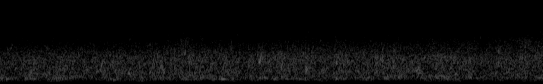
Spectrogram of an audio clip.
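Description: Faint, steady rushing of a flowing river current.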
